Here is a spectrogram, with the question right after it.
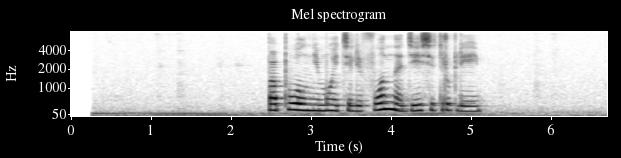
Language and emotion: Russian, neutral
